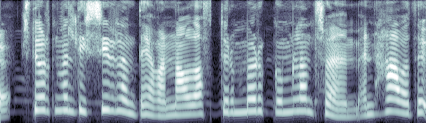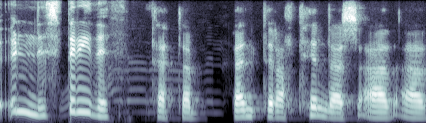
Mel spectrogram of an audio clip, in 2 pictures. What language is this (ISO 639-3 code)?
isl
